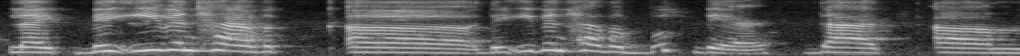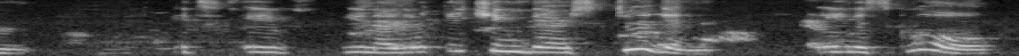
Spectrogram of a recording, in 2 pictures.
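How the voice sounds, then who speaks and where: High-voiced Filipino woman in debate. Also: lively intonation, takes it slowly, fairly bright tone, rough recording. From Philippines. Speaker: discussion moderator. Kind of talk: casual debate on a livestream. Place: online group voice call.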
